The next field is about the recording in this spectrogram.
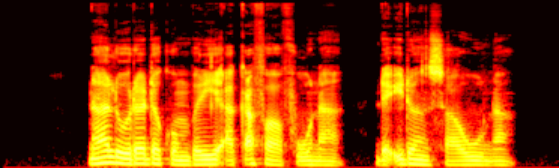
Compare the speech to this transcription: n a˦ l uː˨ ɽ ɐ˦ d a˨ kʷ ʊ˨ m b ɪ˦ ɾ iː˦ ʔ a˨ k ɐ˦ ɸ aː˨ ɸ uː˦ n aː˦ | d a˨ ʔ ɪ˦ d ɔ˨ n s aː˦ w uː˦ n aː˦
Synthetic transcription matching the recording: n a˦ l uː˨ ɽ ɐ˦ d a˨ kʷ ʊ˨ m b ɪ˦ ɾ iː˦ ʔ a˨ kʼ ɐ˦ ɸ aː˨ ɸ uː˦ n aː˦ | d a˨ ʔ ɪ˦ d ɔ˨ n s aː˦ w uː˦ n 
